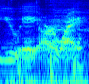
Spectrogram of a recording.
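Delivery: letters breathed out in a whisper; whispered spelling. Real, not acted. Host whispering the spelling to her co-host, whispered.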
